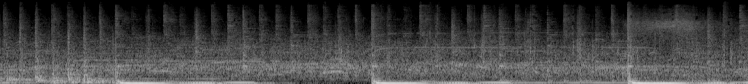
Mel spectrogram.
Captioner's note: crowd cheering, party noises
